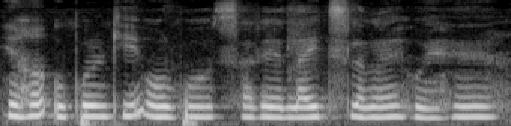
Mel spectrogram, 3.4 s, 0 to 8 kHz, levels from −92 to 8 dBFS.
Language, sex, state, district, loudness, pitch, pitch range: Hindi, female, Arunachal Pradesh, Longding, -15 LUFS, 235 Hz, 235-245 Hz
